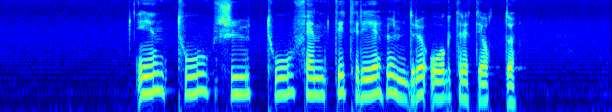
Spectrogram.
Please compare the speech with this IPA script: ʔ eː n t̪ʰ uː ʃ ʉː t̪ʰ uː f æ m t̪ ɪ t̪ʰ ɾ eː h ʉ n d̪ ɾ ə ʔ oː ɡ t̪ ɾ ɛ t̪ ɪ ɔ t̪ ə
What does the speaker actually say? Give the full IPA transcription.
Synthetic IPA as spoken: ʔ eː n t̪ʰ uː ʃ ʉː t̪ʰ uː f ɛ m t̪ ɪ t̪ʰ ɾ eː h ʉ n d̪ ɾ ə ʔ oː ɡ t̪ʰ ɾ ɛ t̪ ɪ ɔ t̪ ə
